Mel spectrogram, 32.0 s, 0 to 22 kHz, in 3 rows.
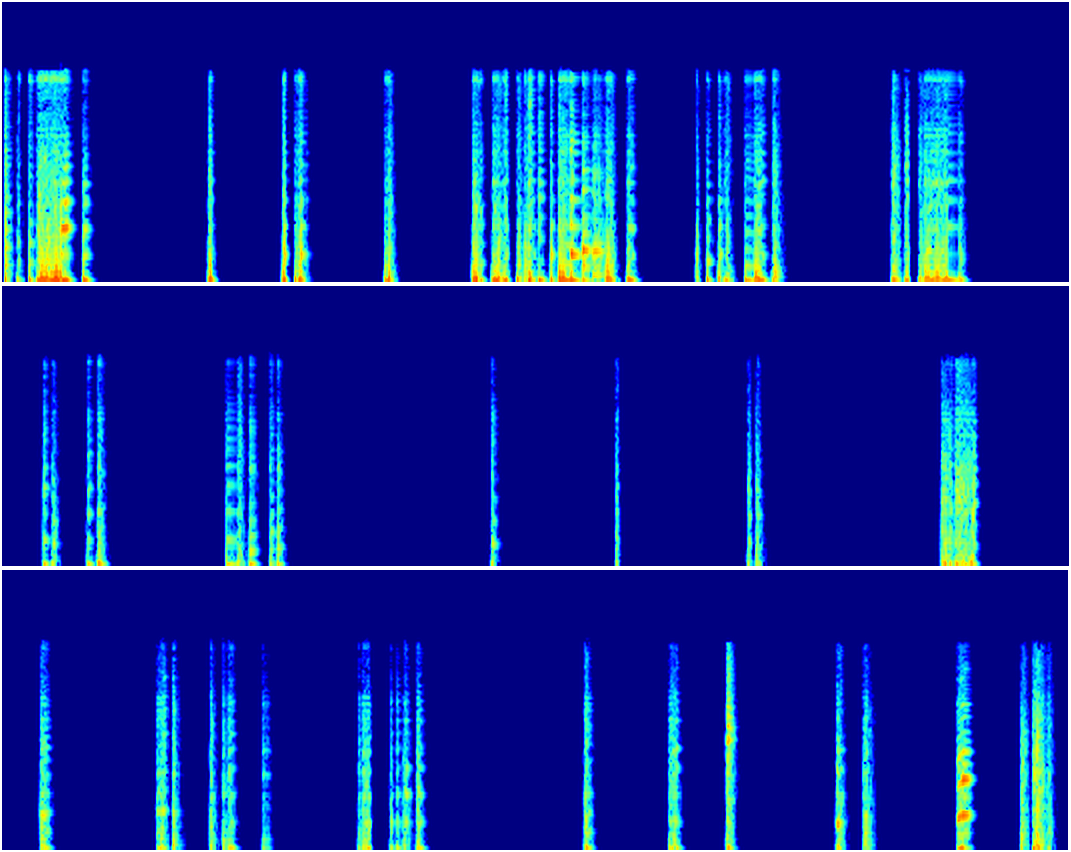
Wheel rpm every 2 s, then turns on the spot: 0, 0, 0, 0, 0, 0, 0, 0, 0, 0, 0, 0, 0, 0, 80, 0.
none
